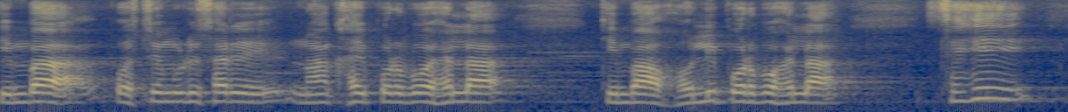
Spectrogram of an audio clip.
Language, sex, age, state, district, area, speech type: Odia, male, 45-60, Odisha, Jajpur, rural, spontaneous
